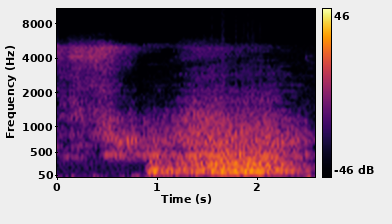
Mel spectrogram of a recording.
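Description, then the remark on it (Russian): A person vocally imitates the muffled rushing, roaring rumble of air moving in the ears during a yawn, rising after a breathy start and sustained for a couple of seconds, fairly loud. “Слышали такой звук в ушах при зевоте? Такой?”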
